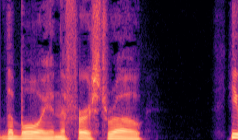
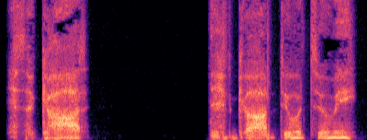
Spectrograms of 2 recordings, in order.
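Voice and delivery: weak whisper; 3 semitones higher than usual. A narrator's reading. Feverish man questioning God.

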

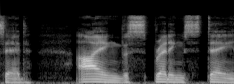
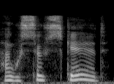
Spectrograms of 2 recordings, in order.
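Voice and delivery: high-pitched, acted tearful voice; 11 semitones higher than usual. A narrator's reading. Girl begins to cry, telling the cat her fear, tearful. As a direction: confess it high, as if starting to cry. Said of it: "she did begin to cry".

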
